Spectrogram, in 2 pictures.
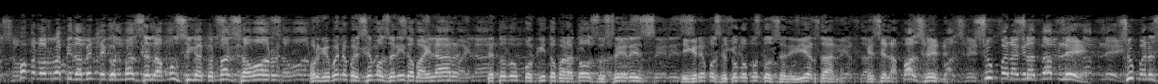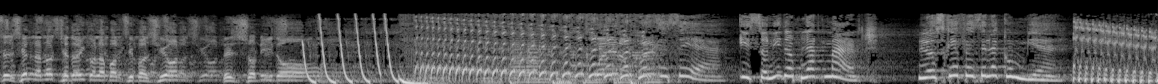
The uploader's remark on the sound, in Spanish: en vivo desde zImApan hgo.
